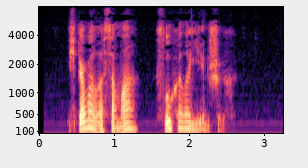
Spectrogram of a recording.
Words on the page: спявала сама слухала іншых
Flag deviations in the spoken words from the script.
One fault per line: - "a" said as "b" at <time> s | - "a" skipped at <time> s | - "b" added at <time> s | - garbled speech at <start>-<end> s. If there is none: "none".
none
